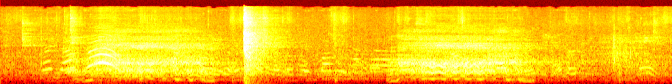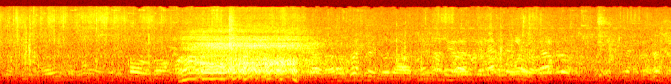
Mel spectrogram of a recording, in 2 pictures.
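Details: Purebred horse neighing in spring: three long, harsh whinny bursts near one, four and nine seconds, the first with a falling tone, plus a sharp knock just after two seconds and low background noise.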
